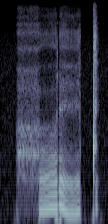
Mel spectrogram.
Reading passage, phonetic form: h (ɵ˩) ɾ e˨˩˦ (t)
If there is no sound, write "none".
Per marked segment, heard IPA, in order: ɵ˧˥, t

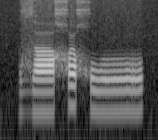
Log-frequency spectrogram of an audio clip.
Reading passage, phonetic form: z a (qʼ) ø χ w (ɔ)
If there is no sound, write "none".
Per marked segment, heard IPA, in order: χ, o

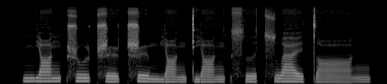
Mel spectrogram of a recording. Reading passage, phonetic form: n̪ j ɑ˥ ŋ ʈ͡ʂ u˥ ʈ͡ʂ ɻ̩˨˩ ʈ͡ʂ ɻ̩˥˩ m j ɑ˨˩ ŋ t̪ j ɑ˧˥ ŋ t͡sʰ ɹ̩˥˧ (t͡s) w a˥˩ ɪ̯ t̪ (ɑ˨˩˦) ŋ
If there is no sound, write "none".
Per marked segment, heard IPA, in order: t͡s, ɑ˨˩˦

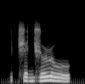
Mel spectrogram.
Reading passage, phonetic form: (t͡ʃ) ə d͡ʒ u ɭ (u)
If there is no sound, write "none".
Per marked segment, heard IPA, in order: t͡ʃ, u

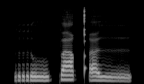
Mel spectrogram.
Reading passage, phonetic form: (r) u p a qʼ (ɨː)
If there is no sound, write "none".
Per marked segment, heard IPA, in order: r, ɨː

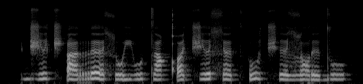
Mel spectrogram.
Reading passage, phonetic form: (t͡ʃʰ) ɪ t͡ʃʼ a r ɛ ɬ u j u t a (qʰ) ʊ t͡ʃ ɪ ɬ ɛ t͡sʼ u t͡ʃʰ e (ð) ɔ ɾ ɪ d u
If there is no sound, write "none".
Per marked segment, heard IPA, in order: d͡ʒ, qʼ, ɮ

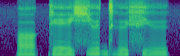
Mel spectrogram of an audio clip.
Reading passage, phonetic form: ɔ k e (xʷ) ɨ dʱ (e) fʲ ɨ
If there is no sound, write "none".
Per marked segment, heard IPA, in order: ç, ɨ

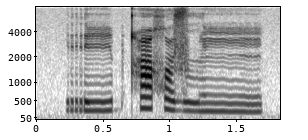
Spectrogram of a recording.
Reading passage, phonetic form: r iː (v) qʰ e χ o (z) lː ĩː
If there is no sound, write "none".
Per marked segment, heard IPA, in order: b, z

